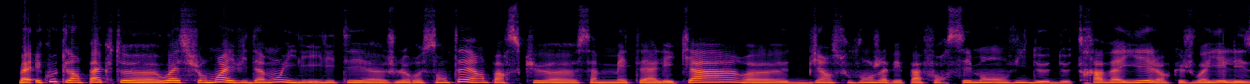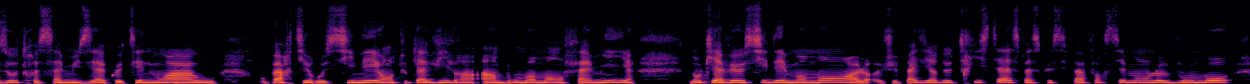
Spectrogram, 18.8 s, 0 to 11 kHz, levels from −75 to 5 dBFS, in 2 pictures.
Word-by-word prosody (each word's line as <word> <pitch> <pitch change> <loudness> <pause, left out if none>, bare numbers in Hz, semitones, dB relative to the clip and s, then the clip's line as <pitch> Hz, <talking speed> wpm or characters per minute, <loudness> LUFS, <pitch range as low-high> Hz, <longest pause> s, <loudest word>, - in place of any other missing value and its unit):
Bah, 220 - +7
écoute, 305 +8 -1
l'impact, 255 +2 +2
heu, 220 -3 +5
ouais, 245 +4 +5
sur 240 0 -3
moi 280 +4 +4
évidemment 215 +5 +1
il 230 -7 +2
il 195 0 -1
était, 210 +1 0
heu 185 -1 0
je 185 - -6
le 195 - +2
ressentais, 220 +9 -1
hein, 245 -2 +1
parce 200 -4 -3
que, 220 - -5 0.3
heu, - - -2
ça 190 +1 -5
me 185 - 0
mettait 185 +1 -2
à - - 0
l'écart, 255 - +2
heu, 190 -1 +1
bien 170 +4 -2
souvent 200 +2 -4
j'avais 190 -6 -1
pas - - -2
forcément 210 +1 -2
envie 195 +3 -2
de 185 -2 0
de 165 +1 -5
travailler 205 +5 +1
alors 185 -4 -1
que 190 - -5
je 180 - -8
voyais 195 +2 +2
les 195 -1 0
autres 220 -2 -3
s'amuser 190 -1 -2
à 185 - +1
côté 180 +2 -4
de - - +1
moi, 225 +1 +4
ou 185 -4 -2 0.3
ou - - -18
partir 195 -1 -1
au 180 - 0
ciné 225 +5 +2
en 200 -3 0
tout 195 0 -10
cas 215 - +1
vivre 220 0 0
un 190 - -3
un 190 - +1
bon 190 +2 -1
moment 200 0 +1
en - - -1
famille. 200 +6 0 0.4
Donc 210 0 -2
il - - +5
y - - +6
avait 230 +2 +3
aussi 230 +2 -1
des 230 +1 +2
moments, 225 +3 +1
alors 195 -3 +1
je 200 - -9
vais - - -11
pas 200 - -1
dire 220 +3 -1
de 225 +1 -2
tristesse 240 +1 -5
parce 205 -3 -6
que 200 - -11
c'est 195 - -19
pas - - -4
forcément 230 +3 -4
le 230 -1 +2
bon 215 +3 -1
mot 255 +2 +4
205 Hz, 260 wpm, -19 LUFS, 190-225 Hz, 0.4 s, Bah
